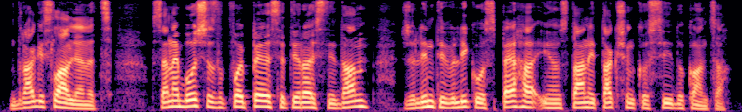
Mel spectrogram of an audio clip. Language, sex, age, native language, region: Slovenian, male, 18-29, Slovenian, Southeast Slovenia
